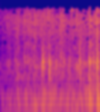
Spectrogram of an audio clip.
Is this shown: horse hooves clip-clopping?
yes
